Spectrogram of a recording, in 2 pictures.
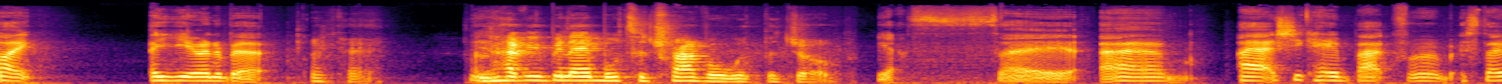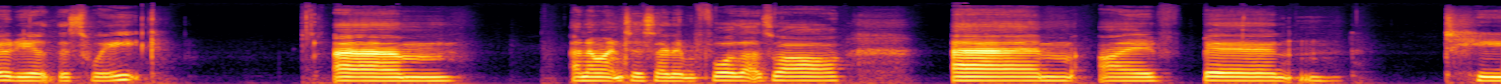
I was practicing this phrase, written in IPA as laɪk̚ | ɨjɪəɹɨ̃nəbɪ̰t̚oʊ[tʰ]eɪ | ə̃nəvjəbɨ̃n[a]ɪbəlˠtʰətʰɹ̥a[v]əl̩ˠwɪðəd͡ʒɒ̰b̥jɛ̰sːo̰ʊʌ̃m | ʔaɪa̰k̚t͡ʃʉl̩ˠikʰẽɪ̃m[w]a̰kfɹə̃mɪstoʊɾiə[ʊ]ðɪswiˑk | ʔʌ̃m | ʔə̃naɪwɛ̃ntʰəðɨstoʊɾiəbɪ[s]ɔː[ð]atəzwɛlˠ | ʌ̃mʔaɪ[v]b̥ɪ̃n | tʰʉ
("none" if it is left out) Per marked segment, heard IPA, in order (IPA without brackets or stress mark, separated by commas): kʰ, e, v, b, ʊ, f, ð, v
